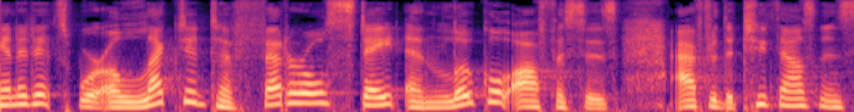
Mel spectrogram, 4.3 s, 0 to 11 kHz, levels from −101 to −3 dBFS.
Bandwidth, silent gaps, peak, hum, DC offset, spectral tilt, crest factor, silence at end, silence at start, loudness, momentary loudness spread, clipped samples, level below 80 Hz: 11 kHz; none; -2 dBFS; none; under 0.1%; -5.5 dB/octave; 14 dB; 0 s; 0 s; -17 LUFS; 6 LU; under 0.1%; -50 dBFS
